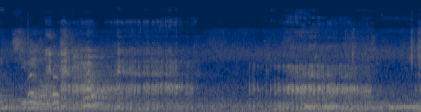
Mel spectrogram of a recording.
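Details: Pekingese dogs meeting another Pekingese at a dog cafe in winter; a low rumbling growl runs for nearly two seconds, pauses, then returns, under a woman's Korean speech throughout.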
